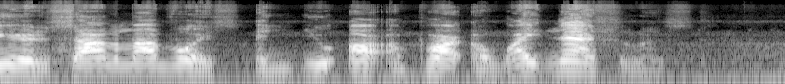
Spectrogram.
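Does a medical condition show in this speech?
Yes: slurred speech.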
